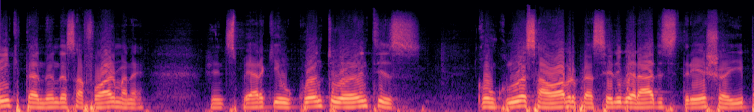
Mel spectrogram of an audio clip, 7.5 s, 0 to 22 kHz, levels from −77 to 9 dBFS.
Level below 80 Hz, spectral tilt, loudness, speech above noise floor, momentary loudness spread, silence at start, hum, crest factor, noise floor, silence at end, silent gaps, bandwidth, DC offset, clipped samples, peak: -24 dBFS; -6 dB/octave; -12 LUFS; 30 dB; 9 LU; 0 s; none; 8 dB; -41 dBFS; 0.05 s; none; 16 kHz; under 0.1%; under 0.1%; -4 dBFS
